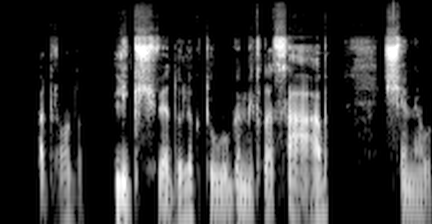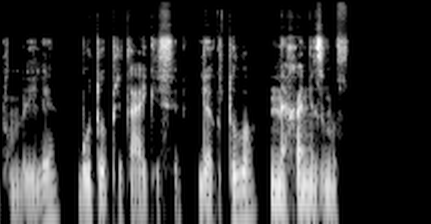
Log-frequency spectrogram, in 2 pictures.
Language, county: Lithuanian, Vilnius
